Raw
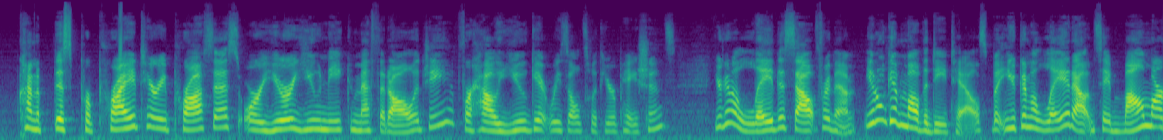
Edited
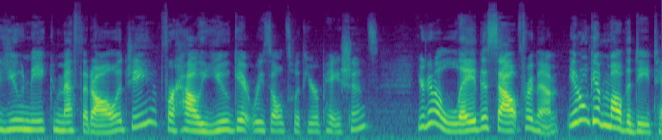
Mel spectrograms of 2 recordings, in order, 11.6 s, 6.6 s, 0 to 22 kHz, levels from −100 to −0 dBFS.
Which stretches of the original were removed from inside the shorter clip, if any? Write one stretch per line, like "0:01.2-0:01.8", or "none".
none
